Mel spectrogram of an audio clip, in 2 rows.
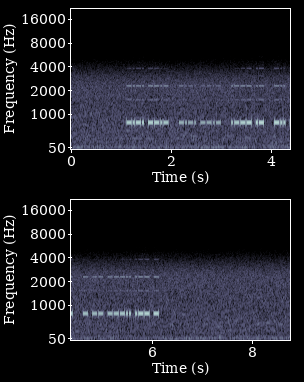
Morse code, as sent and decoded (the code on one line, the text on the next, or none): -.-. --.- / -.-. --.- / .--- .- / -.. . / - -- ---.. .-- -
CQ CQ JA DE TM8WT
